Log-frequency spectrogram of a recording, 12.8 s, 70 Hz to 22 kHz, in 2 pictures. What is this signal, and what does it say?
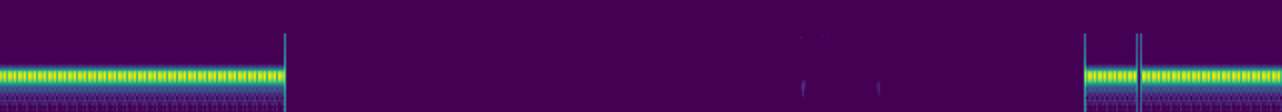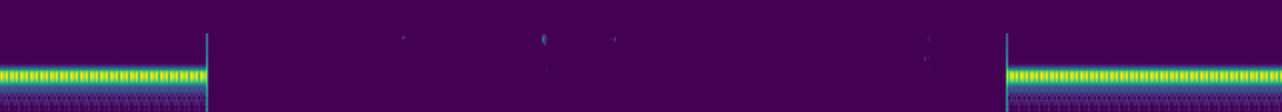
Ringback tone (North America), 440 + 480 Hz.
